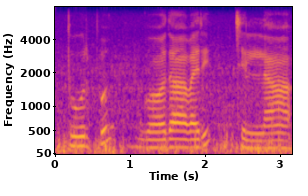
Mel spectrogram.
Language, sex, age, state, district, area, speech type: Telugu, female, 45-60, Andhra Pradesh, East Godavari, rural, spontaneous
